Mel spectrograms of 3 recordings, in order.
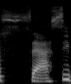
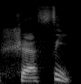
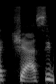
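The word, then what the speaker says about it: chassis: इसको सैसी पढ़ते हैं, सॉरी शैसी, शैसी या चैसी भी पढ़ सकते हैं।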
